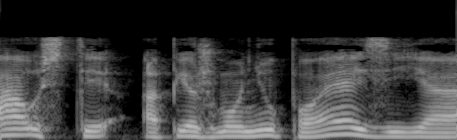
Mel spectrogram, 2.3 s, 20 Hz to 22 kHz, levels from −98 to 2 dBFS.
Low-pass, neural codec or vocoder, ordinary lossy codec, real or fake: 7.2 kHz; codec, 16 kHz, 16 kbps, FreqCodec, larger model; MP3, 48 kbps; fake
